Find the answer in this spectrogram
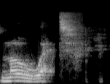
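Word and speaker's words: Moët: the family name is actually dutch in origin so the moet family was from flanders so kind of modern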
